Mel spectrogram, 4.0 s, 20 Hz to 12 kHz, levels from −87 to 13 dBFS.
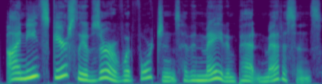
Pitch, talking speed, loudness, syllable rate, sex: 220 Hz, 180 wpm, -16 LUFS, 5.7 syllables/s, female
